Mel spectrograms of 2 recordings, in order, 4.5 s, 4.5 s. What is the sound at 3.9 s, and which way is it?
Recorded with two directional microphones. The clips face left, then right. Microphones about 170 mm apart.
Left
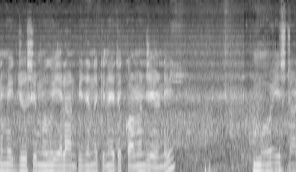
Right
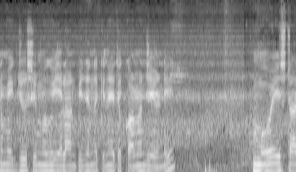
Speech, 70° right (ahead or behind).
